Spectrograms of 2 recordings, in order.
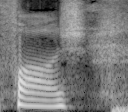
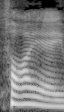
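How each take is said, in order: First: The name ends in a consonant sound. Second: The name ends in a vowel sound. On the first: The speaker calls it wrong. "which I always call Farge?" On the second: The speaker calls it right. "Is it Faye"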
